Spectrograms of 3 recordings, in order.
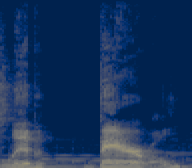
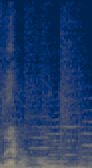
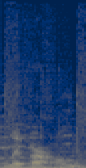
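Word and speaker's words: Liberl: It's Lib Barrel. Liberal like a big old bear. No vowel sound between the R and L. Liberal and stress on the second syllable. So it's liberal. Oh, liberal. That actually changes a lot. So everyone was saying liberal, but it was actually liberal.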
